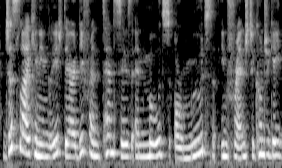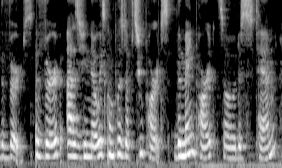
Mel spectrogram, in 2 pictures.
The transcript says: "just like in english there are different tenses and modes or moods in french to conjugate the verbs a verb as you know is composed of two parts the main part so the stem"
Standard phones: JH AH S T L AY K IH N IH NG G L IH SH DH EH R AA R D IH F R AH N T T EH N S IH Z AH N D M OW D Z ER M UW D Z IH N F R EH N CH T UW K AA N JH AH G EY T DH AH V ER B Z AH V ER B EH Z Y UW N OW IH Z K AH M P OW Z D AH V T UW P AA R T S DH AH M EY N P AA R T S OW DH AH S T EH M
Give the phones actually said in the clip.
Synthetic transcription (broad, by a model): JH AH S T L AY K IH N IH NG G L IH SH DH EH R AA R D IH F R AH N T T EH N S IH Z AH N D M OW D Z ER M UW D Z IH N F R EH N CH T UW K AA N JH AH G EY T DH AH V ER B Z AH V ER B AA Z Y UW N OW IH Z K AH M P OW Z D AH V T UW P AA R T S DH AH M EY N P AA R T S OW DH AH S T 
